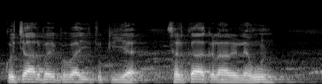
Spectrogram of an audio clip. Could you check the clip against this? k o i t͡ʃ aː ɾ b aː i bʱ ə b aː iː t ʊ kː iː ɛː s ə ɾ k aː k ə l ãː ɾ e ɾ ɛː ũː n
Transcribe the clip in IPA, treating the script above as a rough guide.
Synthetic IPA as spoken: k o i t͡ʃ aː ɾ b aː i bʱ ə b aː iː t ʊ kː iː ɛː s ə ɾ k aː k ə l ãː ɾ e l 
